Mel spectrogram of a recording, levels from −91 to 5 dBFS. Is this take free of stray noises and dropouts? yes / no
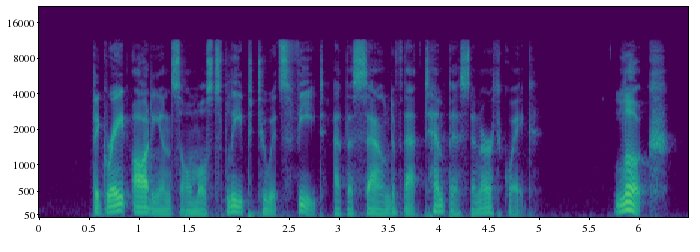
yes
